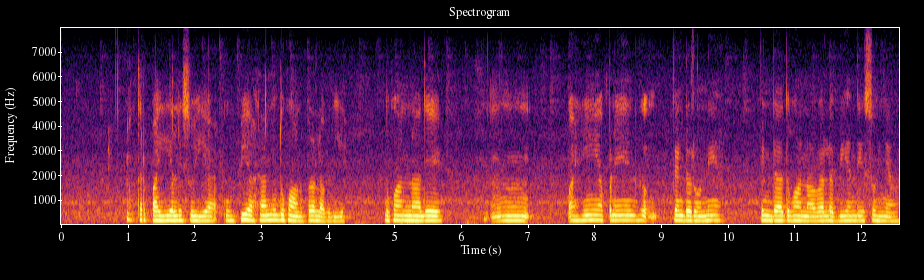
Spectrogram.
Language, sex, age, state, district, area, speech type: Dogri, female, 30-45, Jammu and Kashmir, Samba, rural, spontaneous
